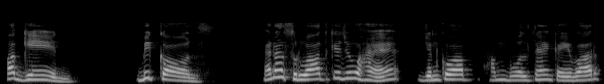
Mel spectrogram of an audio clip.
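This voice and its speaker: A woman's voice: fairly high pitch, warm tone, muffled recording. Patient woman teaching a lesson. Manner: patient, repeats key terms and asks the class questions. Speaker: English literature teacher. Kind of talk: exam-prep lecture.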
